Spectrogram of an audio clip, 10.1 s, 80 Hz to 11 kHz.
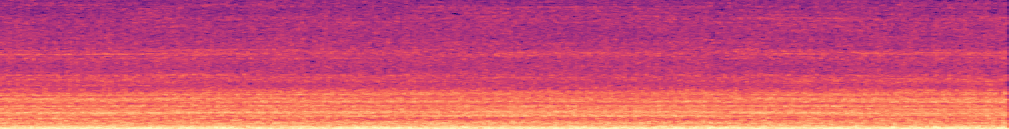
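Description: Boeing 777-300ER cabin noise in flight: a steady low rumble with an even airflow hiss above it.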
